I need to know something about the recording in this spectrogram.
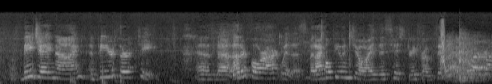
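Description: An elderly woman talks cheerfully nearby.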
